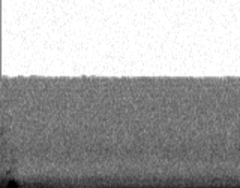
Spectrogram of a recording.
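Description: A steady electrical hum with faint hiss on the soundtrack, holding one low pitch, after a woman's voice trails off at the very start.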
